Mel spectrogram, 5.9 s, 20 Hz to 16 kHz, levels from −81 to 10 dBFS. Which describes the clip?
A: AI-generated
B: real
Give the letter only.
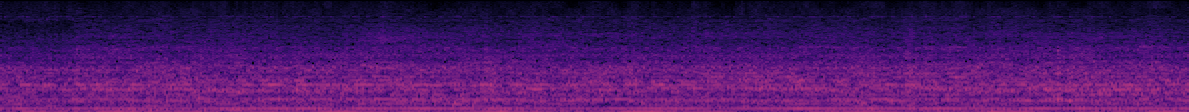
A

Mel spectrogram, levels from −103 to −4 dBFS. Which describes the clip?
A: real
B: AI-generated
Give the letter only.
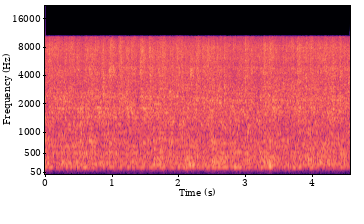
A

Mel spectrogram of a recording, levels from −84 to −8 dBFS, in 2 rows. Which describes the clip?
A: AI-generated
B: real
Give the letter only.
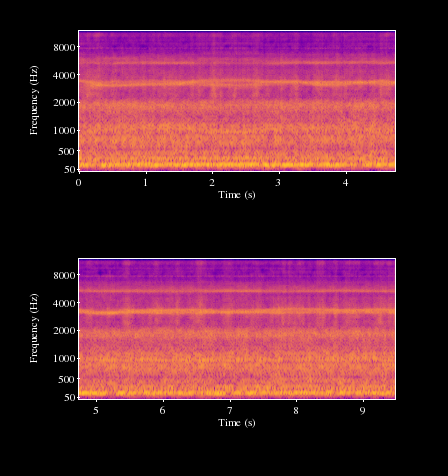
A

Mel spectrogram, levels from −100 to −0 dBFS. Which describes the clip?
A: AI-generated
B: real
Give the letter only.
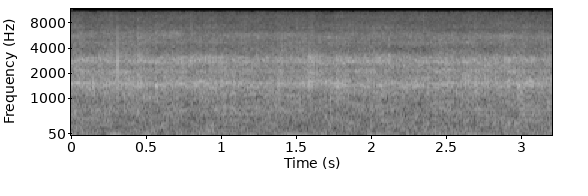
A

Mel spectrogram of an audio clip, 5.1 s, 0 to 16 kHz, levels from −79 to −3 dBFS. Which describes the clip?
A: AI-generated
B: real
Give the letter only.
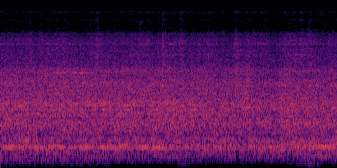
B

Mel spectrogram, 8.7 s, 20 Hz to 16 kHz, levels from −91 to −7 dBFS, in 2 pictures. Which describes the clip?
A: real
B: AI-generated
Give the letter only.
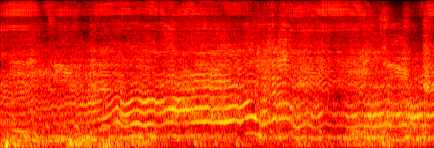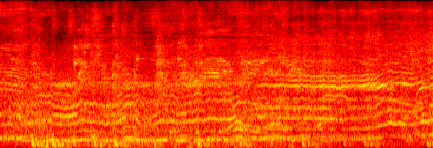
A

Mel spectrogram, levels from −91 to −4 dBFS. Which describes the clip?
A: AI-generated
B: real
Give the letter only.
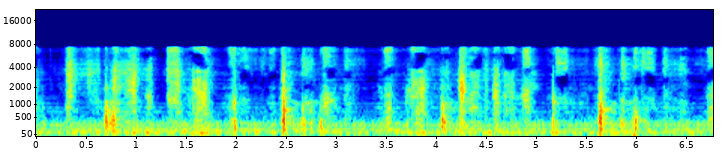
A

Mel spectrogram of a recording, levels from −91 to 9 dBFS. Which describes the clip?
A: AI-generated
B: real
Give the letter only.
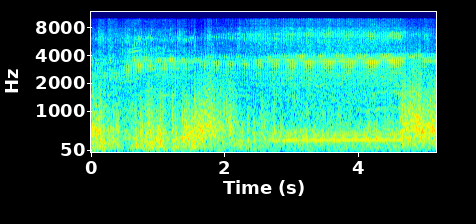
B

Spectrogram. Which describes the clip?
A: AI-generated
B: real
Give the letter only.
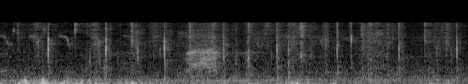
A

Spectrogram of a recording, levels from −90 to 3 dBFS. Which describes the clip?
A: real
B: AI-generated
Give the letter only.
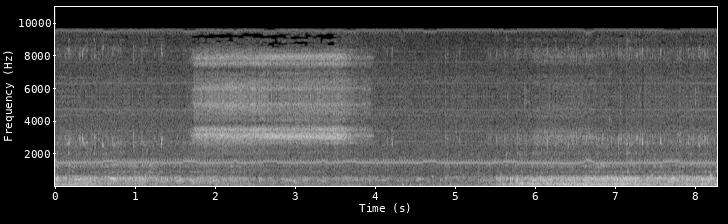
A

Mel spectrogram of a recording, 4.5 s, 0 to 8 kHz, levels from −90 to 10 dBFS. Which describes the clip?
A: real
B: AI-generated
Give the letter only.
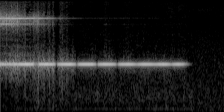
A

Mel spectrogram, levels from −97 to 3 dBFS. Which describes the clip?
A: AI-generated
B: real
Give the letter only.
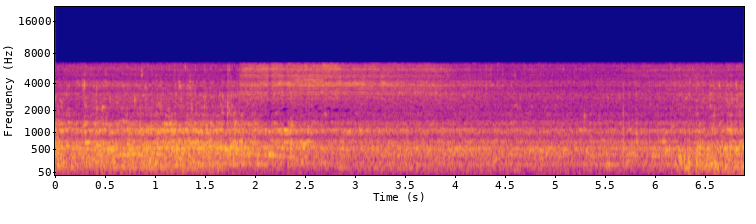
B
